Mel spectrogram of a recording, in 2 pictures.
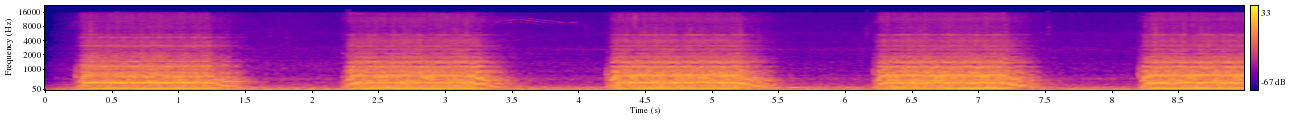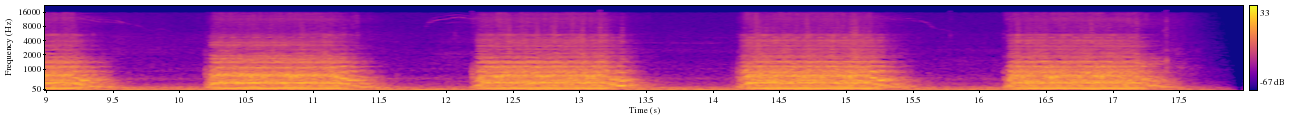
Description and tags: Servo 3 Panera
Sonido de movimiento robotico, sacado de una maquina de hacer pan.
Grabado con Roland R-05. (24-48)
motion, mechanic, Servo, Robot, robot-movement, movement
